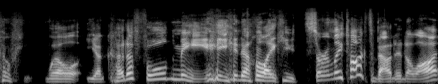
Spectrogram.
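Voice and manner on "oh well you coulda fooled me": snide, dry, sarcastic tone. Retelling one's own reply to someone who said he wasn't serious: imitating a sarcastic reply. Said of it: ""This is sarcasm."".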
